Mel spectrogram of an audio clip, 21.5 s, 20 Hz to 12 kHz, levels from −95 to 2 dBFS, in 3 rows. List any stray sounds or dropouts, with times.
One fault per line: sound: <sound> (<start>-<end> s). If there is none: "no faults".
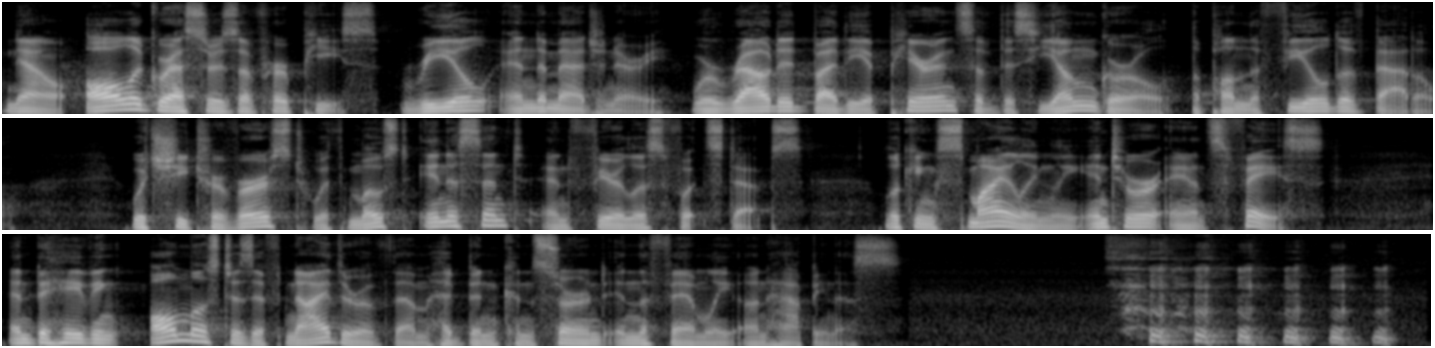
sound: laugh (19.8-21.4 s)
